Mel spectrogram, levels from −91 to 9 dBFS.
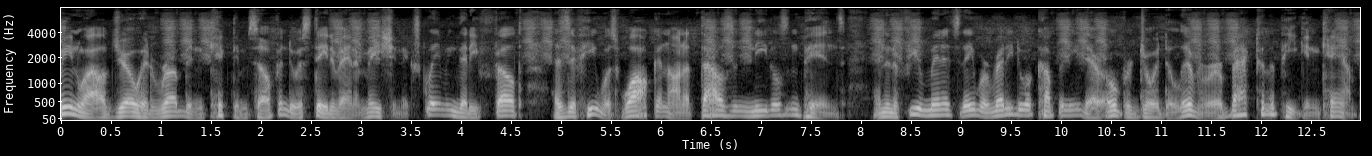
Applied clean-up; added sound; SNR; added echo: none; Insect; 19 dB; none.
